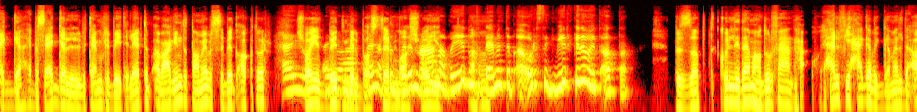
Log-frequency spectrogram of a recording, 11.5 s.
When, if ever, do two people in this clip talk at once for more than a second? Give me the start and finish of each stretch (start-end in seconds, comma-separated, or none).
3.5-6.2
